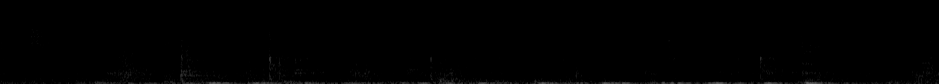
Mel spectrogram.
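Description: Footsteps shuffle softly across the floor.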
